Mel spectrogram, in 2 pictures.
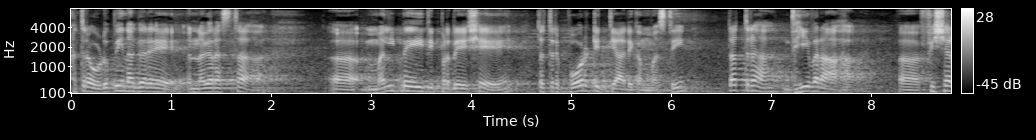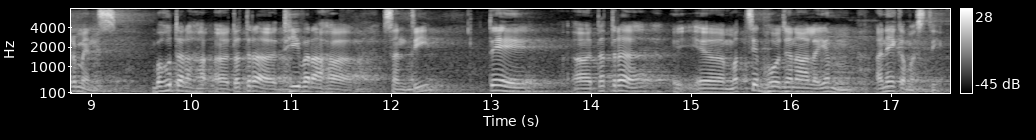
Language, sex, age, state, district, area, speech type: Sanskrit, male, 18-30, Karnataka, Udupi, rural, spontaneous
